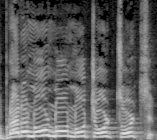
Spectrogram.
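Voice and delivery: high pleading "no, George"; imitating the attendant, high pitched; mock attendant. Retold attendant voice. (hoch nachgemachter Flugbegleiter)

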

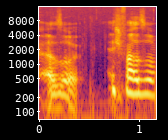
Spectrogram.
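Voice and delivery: ordinary talk

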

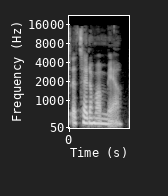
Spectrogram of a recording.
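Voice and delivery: ordinary talk

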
